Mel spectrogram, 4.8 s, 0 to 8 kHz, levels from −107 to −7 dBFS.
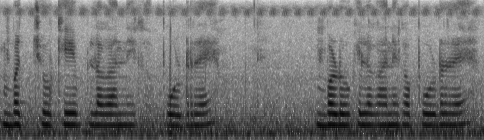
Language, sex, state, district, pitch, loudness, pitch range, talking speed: Hindi, female, Uttar Pradesh, Shamli, 215 Hz, -18 LUFS, 210-220 Hz, 150 wpm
